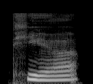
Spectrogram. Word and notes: 铁: tiě

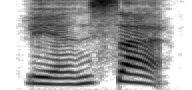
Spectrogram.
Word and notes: 联赛: lián sài

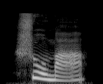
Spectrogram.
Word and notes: 数码: shù mǎ

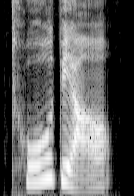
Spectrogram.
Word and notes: 图表: tú biǎo

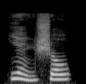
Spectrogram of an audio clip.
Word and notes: 验收: yàn shōu

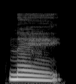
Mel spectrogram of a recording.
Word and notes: 内: nèi

